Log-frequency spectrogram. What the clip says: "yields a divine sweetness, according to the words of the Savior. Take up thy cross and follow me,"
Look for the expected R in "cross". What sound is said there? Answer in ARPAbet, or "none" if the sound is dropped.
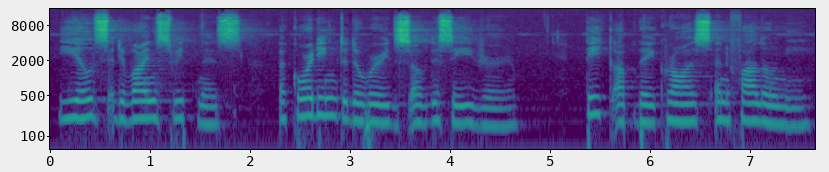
R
